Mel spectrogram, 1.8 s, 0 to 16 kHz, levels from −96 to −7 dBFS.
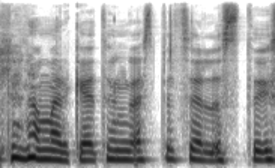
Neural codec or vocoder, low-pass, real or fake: none; 14.4 kHz; real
